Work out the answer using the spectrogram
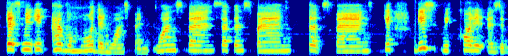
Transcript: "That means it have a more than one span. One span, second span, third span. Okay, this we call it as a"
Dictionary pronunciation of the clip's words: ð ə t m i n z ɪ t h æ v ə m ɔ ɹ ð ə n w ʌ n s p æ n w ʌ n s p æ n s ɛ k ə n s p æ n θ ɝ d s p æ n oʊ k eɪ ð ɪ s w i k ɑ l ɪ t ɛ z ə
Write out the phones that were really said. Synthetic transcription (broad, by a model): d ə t m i n ɪ t h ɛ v ə m ɔ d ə n w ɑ n s p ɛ n w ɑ n s p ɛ n s ɛ k ə n s p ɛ n t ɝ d s p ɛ n oʊ k eɪ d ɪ s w i k ɑ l ɪ t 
